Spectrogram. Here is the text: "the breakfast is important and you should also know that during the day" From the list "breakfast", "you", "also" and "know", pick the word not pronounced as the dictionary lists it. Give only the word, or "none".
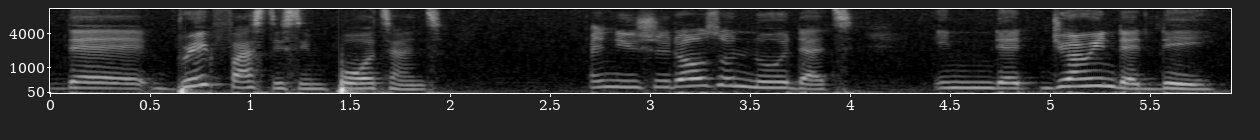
none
